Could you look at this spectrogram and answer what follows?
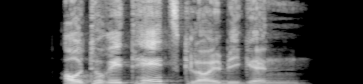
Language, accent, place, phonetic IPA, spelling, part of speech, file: German, Germany, Berlin, [aʊ̯toʁiˈtɛːt͡sˌɡlɔɪ̯bɪɡn̩], autoritätsgläubigen, adjective, De-autoritätsgläubigen.ogg
- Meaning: inflection of autoritätsgläubig: 1. strong genitive masculine/neuter singular 2. weak/mixed genitive/dative all-gender singular 3. strong/weak/mixed accusative masculine singular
